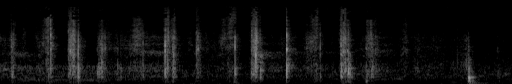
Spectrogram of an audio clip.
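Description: Tarot cards being shuffled and cut by hand, a run of crisp riffling and flicking bursts in an irregular rhythm, close and fairly quiet, with no talking.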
